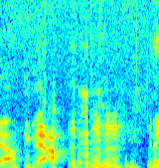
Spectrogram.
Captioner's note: laugh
